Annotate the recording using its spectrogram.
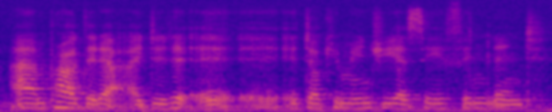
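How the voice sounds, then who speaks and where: Female interview guest, South African accent, slightly low pitch, informal and animated, conversational slang. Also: normal speed. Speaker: interview guest, filmmaker and actress.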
